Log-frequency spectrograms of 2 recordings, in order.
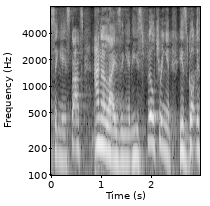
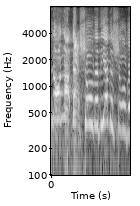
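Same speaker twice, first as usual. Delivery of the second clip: much higher, correcting wife voice; impatient wife; 10 semitones higher, 4 dB louder, faster than usual. Retold or imitated. Wife in labour pains correcting clueless husband, high and impatient. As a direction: play the wife snapping back a correction.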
